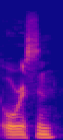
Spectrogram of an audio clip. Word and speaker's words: Orison: Danielson McGill so yeah I keep hearing cig Dave saying or icing yeah Jack Stephen says orerson because that's how they pronounce it in their little tourism video it's Canon y'all that's right nice to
